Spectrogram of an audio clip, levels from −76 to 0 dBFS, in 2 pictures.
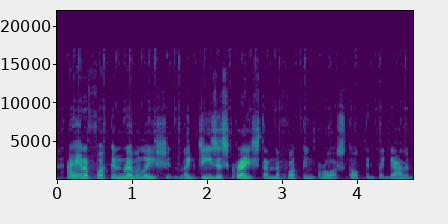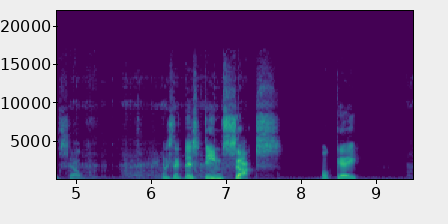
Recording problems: machinery noise; faint; throughout; 25 dB below the speech

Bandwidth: 17 kHz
